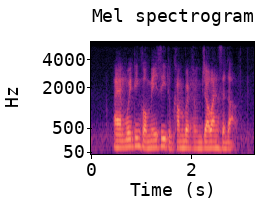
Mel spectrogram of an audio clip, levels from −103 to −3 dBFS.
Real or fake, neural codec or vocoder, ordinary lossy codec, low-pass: fake; codec, 16 kHz in and 24 kHz out, 0.9 kbps, LongCat-Audio-Codec, fine tuned four codebook decoder; none; 5.4 kHz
